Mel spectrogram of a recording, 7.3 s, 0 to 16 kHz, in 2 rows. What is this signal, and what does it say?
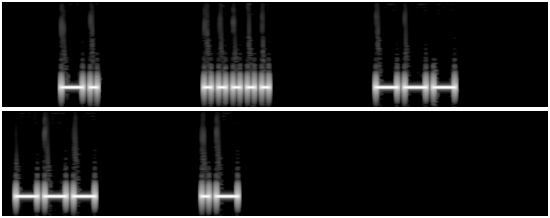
Morse code, heard as a keyed tone, about 25 wpm, spaced as for 10 wpm, 700 Hz. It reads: N5OOA
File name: Lesson 16g - Letter c - Call Signs 25wpm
